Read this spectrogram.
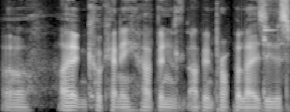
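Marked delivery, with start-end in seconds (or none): none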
